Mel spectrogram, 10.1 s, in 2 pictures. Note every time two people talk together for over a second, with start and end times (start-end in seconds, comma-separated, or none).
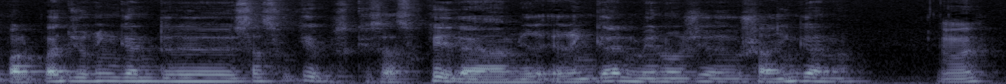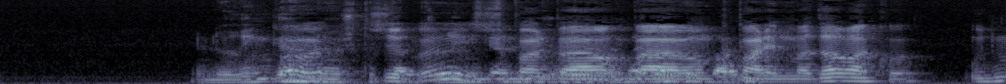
6.4-8.9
